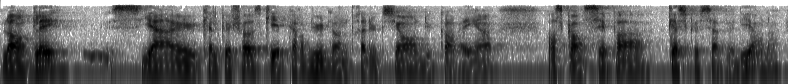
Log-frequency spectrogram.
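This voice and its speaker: Through audible room echo, a man talks very slowly at a medium pitch with monotone, flat intonation. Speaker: university professor giving a conference talk. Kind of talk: conference presentation. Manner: halting, many hesitations and restarts.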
